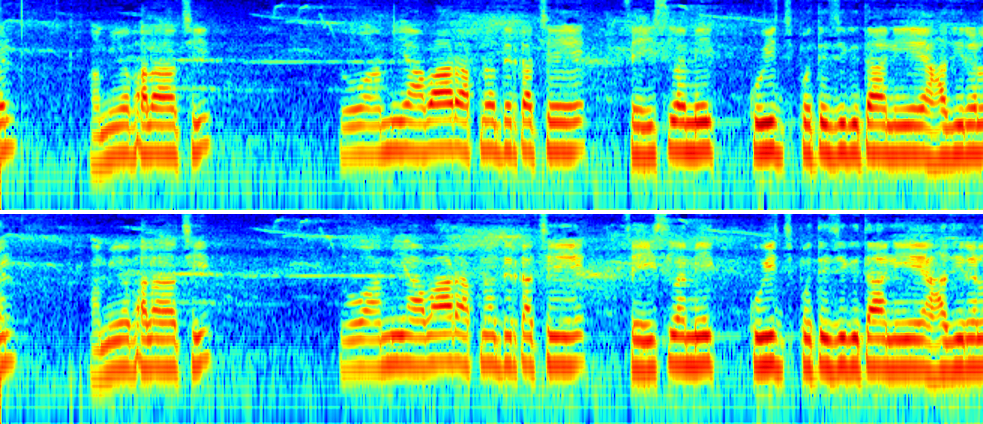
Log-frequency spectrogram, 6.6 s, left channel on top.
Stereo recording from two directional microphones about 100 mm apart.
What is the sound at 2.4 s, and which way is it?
Speech, 35° left (ahead or behind).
